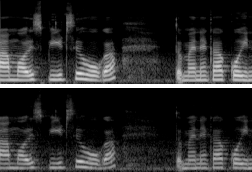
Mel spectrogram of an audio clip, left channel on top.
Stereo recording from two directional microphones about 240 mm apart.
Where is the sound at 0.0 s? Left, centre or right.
Left.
